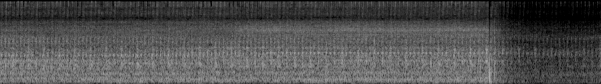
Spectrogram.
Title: VW 1.4 TSI 2009 CAVD - engine loud knocking clicking noise on idle and low revs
